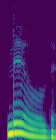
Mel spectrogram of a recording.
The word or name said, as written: milled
